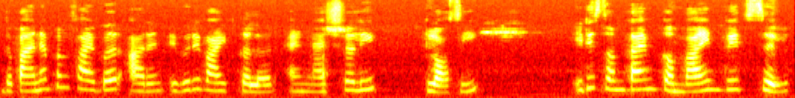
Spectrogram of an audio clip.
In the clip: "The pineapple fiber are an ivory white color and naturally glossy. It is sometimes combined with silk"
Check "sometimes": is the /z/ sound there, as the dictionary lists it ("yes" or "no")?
no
